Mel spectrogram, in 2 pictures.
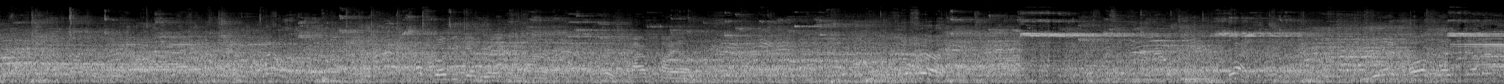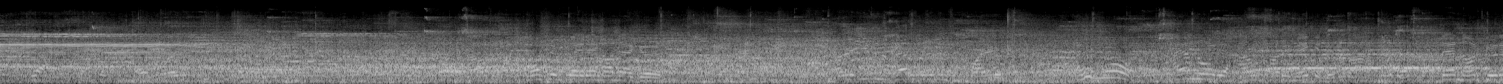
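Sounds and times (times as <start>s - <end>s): unclear voices: 0.0s - 30.0s
sneaker squeals: 0.1s - 21.1s, 21.9s - 30.0s.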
